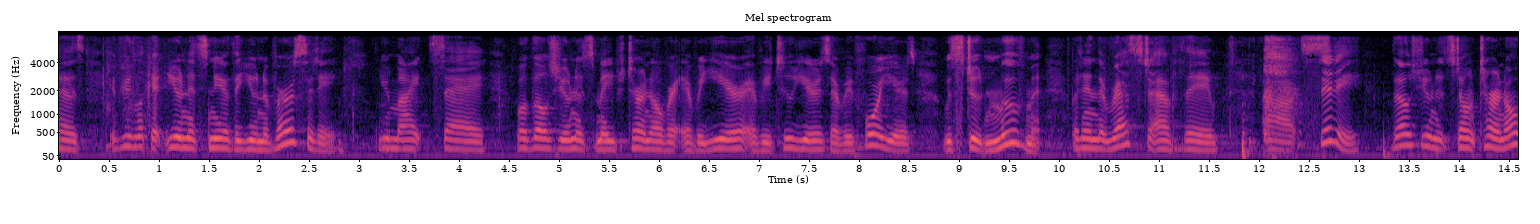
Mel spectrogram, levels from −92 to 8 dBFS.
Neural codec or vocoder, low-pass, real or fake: none; 7.2 kHz; real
